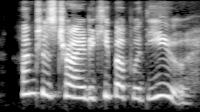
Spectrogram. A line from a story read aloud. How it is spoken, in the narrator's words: yawned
